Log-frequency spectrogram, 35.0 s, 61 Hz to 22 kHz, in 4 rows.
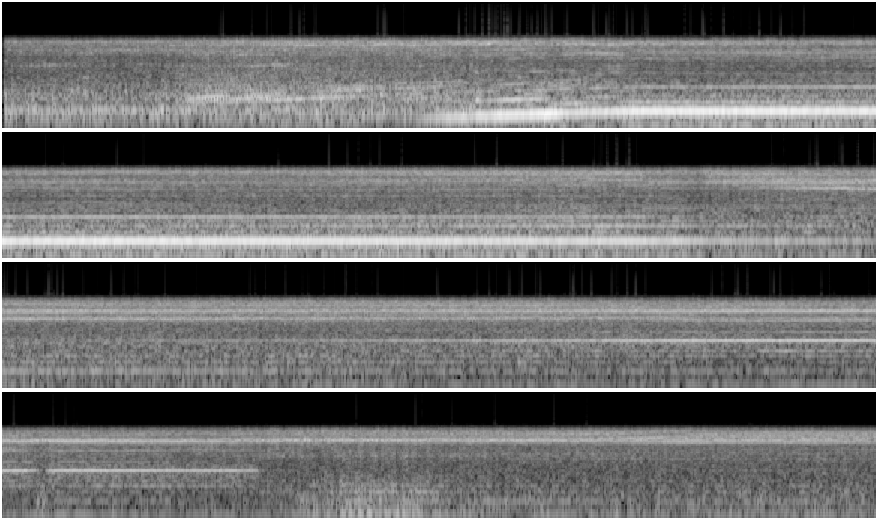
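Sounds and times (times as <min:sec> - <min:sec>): wood lathe motor whine: 0:00.0 - 0:34.9
hissing noise: 0:11.0 - 0:34.9.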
